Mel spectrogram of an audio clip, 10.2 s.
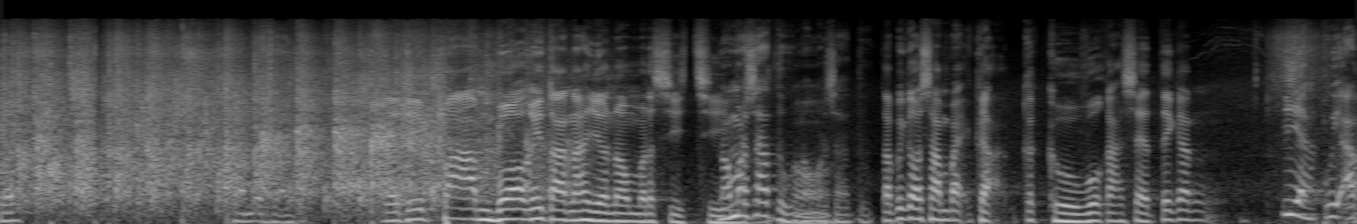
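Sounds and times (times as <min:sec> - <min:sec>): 
audience clapping: 0:00.0 - 0:04.7
speech: 0:03.0 - 0:10.1.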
